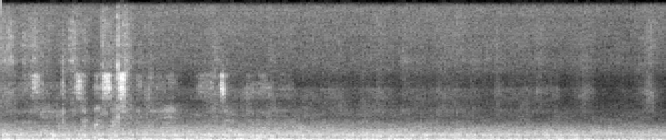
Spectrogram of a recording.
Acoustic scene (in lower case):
car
